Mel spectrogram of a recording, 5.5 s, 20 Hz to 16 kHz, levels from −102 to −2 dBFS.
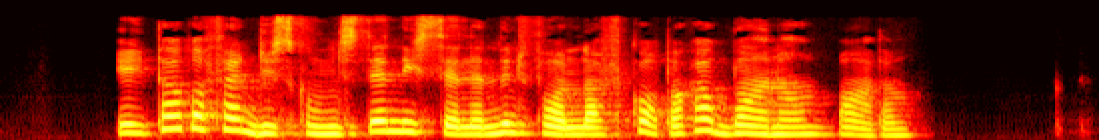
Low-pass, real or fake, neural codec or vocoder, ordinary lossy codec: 9.9 kHz; fake; autoencoder, 22.05 kHz, a latent of 192 numbers a frame, VITS, trained on one speaker; MP3, 64 kbps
